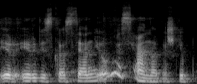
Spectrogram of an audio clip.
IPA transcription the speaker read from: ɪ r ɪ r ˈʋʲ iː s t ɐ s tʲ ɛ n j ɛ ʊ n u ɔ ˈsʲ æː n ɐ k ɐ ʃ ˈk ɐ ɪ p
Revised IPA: ɪ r ɪ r ˈʋʲ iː s k ɐ s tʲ ɛ n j ɛ ʊ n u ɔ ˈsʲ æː n ɐ k ɐ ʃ ˈk ɐ ɪ p

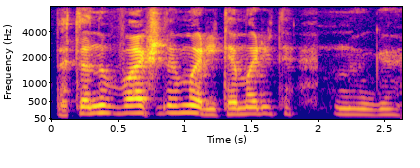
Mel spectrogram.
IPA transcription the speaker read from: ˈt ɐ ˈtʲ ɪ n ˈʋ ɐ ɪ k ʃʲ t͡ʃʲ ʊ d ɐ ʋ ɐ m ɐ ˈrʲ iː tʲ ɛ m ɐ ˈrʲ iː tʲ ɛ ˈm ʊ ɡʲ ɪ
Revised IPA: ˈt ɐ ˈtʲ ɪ n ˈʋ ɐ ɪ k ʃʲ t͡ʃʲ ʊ d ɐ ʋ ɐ m ɐ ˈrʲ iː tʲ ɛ m ɐ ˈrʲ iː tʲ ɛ ˈn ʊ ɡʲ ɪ

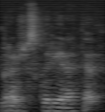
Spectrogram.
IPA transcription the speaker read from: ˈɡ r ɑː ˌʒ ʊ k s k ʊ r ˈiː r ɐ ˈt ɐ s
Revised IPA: ˈɡ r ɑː ˌʒ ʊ s k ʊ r ˈiː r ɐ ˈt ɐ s

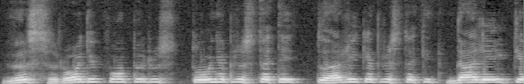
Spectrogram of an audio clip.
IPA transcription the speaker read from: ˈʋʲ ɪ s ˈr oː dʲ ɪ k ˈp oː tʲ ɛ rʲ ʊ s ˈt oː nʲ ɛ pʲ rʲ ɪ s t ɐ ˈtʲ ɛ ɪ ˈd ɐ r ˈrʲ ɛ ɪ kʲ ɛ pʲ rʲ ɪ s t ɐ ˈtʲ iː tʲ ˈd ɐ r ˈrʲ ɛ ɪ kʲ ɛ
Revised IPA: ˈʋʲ ɪ s ˈr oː dʲ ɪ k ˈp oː pʲ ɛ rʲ ʊ s ˈt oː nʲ ɛ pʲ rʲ ɪ s t ɐ ˈtʲ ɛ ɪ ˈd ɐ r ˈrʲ ɛ ɪ kʲ ɛ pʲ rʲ ɪ s t ɐ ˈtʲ iː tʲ ˈd ɐ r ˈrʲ ɛ ɪ kʲ ɛ

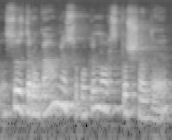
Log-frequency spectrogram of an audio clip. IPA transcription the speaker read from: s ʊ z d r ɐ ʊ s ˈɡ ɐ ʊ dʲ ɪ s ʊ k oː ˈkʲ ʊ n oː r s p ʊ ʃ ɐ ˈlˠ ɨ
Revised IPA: s ʊ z d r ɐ ʊ ˈɡ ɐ ʊ nʲ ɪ s ʊ k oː ˈkʲ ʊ n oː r s p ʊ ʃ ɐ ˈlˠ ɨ

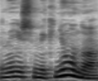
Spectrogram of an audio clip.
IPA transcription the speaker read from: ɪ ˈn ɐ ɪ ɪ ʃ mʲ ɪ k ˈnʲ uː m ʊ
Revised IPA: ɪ ˈn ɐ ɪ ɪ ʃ mʲ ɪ k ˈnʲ uː n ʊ

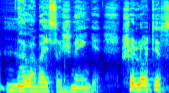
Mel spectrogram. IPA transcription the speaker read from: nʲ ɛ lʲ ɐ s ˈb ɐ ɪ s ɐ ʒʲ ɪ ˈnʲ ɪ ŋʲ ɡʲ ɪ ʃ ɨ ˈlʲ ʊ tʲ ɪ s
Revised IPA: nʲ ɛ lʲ ɐ ˈb ɐ ɪ s ɐ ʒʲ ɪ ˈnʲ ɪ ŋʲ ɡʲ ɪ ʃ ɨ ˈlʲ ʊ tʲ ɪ s

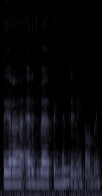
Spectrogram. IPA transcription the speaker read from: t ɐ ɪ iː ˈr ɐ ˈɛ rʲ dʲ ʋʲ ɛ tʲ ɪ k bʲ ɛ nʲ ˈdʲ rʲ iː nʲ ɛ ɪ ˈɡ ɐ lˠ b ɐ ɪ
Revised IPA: t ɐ ɪ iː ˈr ɐ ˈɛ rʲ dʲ ʋʲ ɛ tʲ ɪ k bʲ ɛ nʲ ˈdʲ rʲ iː nʲ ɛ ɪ ˈk ɐ lˠ b ɐ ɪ

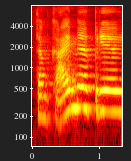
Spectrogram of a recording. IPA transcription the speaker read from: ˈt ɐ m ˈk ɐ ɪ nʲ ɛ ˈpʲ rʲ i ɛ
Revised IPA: ˈt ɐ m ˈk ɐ ɪ mʲ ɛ ˈpʲ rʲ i ɛ

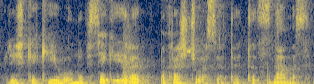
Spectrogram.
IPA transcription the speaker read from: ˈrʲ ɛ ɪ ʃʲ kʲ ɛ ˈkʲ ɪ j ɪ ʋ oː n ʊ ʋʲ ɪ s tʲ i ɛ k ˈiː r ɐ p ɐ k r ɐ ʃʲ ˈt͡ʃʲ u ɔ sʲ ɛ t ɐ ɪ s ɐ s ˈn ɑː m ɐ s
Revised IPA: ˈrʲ ɛ ɪ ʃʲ kʲ ɛ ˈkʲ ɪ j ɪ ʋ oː n ʊ ʋʲ ɪ s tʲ i ɛ k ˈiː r ɐ p ɐ k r ɐ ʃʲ ˈt͡ʃʲ u ɔ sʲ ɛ t ɐ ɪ t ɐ s ˈn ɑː m ɐ s

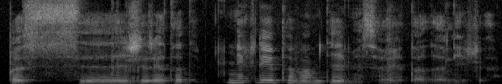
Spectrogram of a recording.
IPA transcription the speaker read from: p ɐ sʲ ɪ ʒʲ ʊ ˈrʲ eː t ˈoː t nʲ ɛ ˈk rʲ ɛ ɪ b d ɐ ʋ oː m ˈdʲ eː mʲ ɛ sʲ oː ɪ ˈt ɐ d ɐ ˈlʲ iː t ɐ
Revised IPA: p ɐ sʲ ɪ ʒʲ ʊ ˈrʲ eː t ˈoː t nʲ ɛ ˈk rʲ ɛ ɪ b d ɐ ʋ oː m ˈdʲ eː mʲ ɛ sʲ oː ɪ ˈt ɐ d ɐ ˈlʲ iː k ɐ

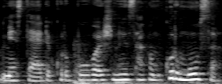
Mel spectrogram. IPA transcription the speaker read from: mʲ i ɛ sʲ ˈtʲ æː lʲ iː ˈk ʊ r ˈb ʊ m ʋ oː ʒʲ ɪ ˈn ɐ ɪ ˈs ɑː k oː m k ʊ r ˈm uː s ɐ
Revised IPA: mʲ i ɛ sʲ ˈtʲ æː lʲ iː ˈk ʊ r ˈb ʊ ʋ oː ʒʲ ɪ ˈn ɐ ɪ ˈs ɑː k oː m k ʊ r ˈm uː s ɐ

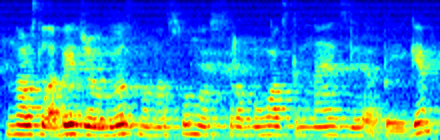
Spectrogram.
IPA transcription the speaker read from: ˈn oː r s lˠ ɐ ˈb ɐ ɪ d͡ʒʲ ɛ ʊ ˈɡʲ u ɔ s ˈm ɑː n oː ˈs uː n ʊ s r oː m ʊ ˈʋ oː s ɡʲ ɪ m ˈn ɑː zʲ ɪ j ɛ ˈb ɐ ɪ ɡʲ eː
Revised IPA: ˈn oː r s lˠ ɐ ˈb ɐ ɪ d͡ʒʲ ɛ ʊ ˈɡʲ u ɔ s ˈm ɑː n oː ˈs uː n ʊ s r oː m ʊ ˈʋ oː s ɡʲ ɪ m ˈn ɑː zʲ ɪ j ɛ ˈb ɐ ɪ ɡʲ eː

